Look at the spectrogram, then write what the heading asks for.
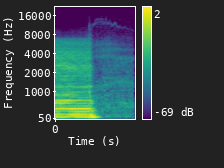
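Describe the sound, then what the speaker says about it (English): A single distorted electric guitar power chord on the 3rd fret of the lowest string, a thick buzzing blast held for about half a second and then cut off abruptly, alone. "You start off with a power chord on the 3rd fret of the lowest string"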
